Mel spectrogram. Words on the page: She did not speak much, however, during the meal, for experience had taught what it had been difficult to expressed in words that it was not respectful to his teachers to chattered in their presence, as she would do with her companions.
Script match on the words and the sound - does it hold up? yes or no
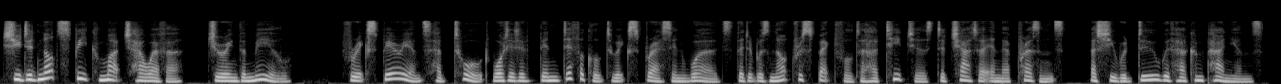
no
